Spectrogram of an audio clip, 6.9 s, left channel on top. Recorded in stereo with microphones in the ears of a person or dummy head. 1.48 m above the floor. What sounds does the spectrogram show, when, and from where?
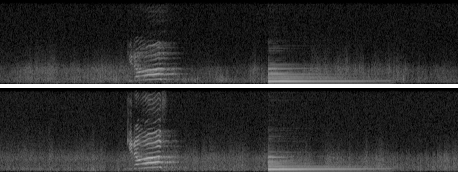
1.9 s a shout: 40° right (ahead or behind), 2 m
4.0 s a guitar: 5° right (ahead or behind), 3.5 m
